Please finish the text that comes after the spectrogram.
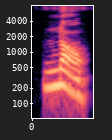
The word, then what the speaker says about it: know: जब हमें कोई चीज पता होती है तो उसके लिए हम यूज़ करते हैं नाउ। नाउ का मतलब होता है कि जानना। यहां पे के साइलेंट है।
